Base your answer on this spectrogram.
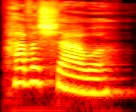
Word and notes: have a shower: British English

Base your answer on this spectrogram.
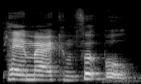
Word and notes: play American football: British English

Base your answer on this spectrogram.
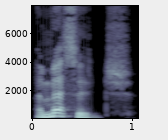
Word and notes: a message: British English

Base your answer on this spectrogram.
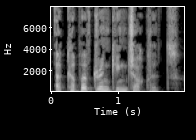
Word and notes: a cup of drinking chocolate: British English

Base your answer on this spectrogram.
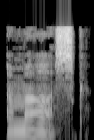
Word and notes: a mask: British English

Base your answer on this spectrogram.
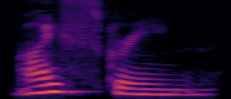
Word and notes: ice cream: British English

